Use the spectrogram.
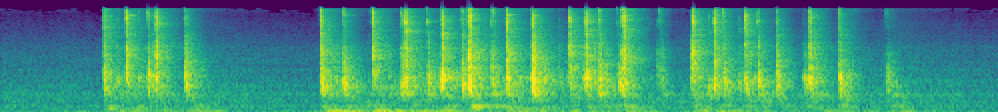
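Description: Rapid keystrokes on a computer keyboard while entering text in Apple Motion, close and clear, with a short burst, a brief pause, then a longer steady run of typing.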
